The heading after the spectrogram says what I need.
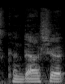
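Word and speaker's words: Kodansha: Am I pronouncing it right? Yes, Kandasha Comics out of Japan.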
